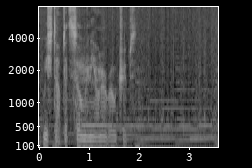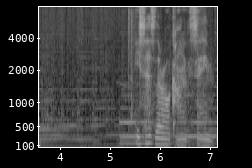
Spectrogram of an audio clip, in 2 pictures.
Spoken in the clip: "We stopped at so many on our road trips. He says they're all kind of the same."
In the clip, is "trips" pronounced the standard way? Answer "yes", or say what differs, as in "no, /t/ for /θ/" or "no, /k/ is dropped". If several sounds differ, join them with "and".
yes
